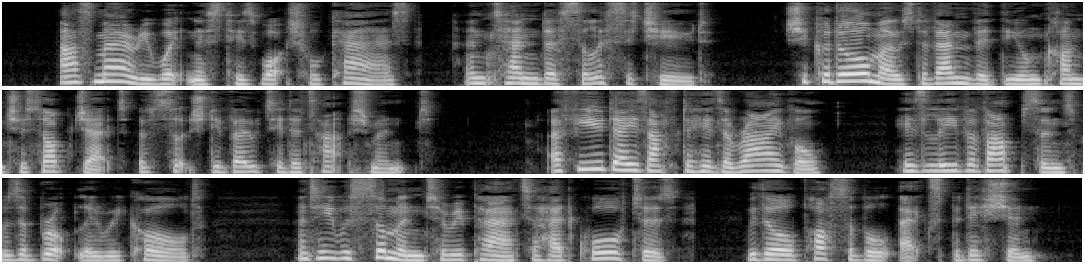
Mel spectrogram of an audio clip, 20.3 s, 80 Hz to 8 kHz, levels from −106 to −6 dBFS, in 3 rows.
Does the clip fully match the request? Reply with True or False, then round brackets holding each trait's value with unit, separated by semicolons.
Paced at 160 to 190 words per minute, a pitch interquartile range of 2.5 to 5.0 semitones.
False (135 wpm; 4.3 semitones)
